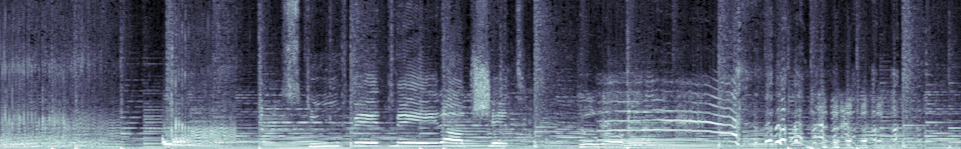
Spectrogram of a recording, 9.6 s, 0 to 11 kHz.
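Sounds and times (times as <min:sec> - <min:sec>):
buzzy fart sound effects: 0:00.0 - 0:02.8
speech: 0:03.6 - 0:06.8, 0:07.6 - 0:09.3
laughter: 0:06.0 - 0:09.4.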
